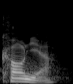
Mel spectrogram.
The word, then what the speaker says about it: Coniah: Here, if you look at it, it says Zedekiah, the son of Josiah, reigned instead of Coniah, or Coniah, many say, but it's pronounced Coniah, the son of Jehoiakim.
